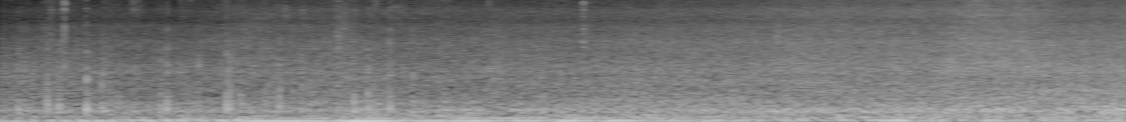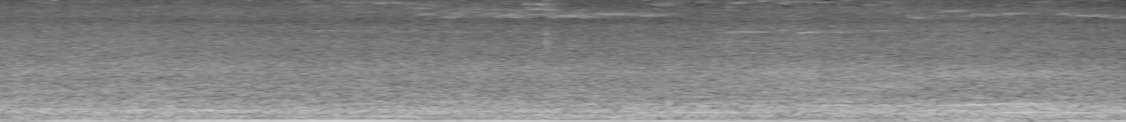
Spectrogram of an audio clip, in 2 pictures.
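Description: Rain patters steadily on a wet street.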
